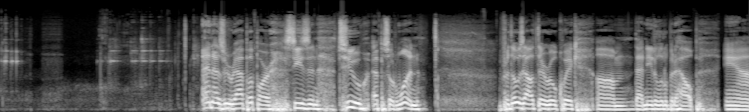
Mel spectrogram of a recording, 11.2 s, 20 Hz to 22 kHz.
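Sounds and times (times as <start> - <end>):
glasses clinking together in a toast: 0.0 - 0.5, 1.4 - 3.4
speech: 3.1 - 6.7, 7.5 - 11.2.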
